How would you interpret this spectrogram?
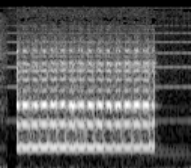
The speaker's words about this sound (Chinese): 听电话啦。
